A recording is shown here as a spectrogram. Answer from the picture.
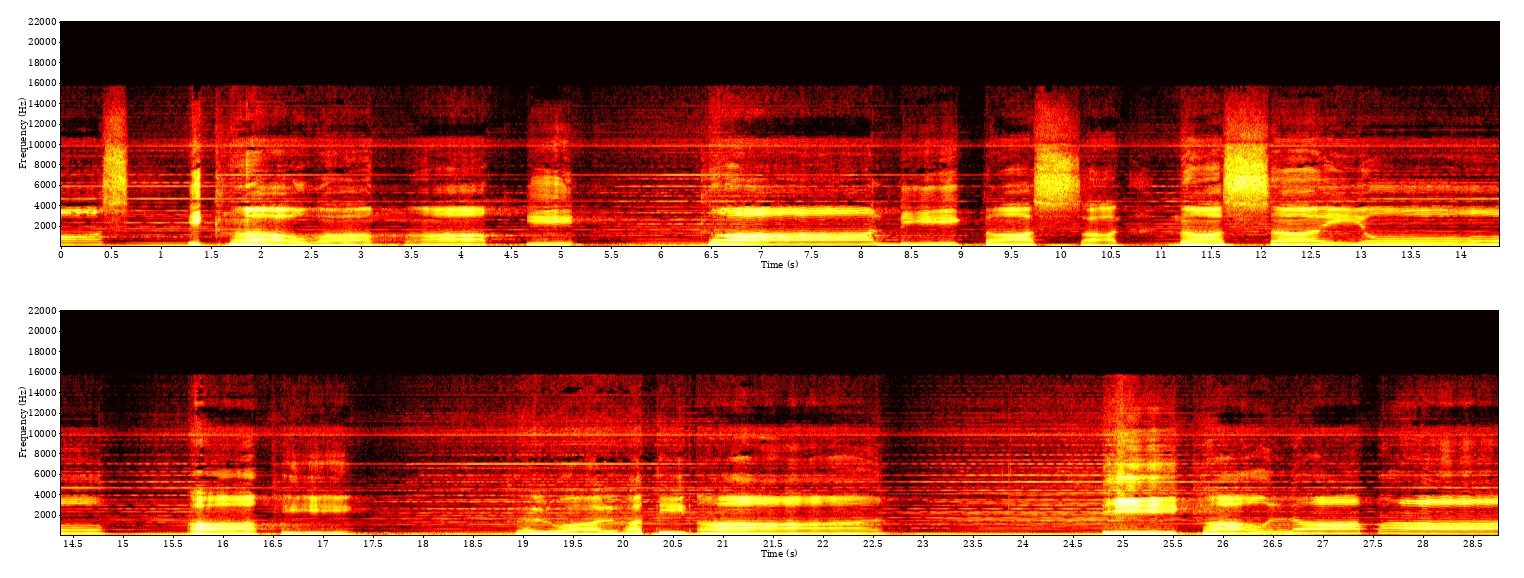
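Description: Communion hymn: one voice sings slow phrases with a wide vibrato over long-held organ or keyboard chords.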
